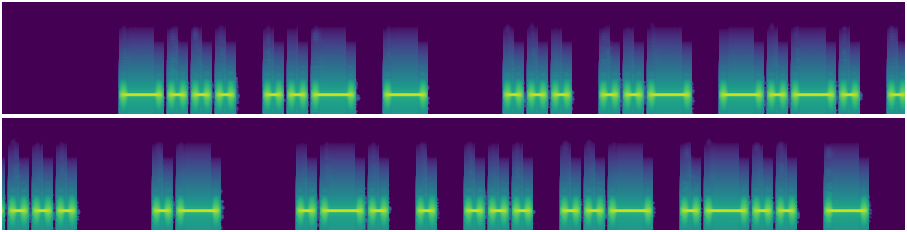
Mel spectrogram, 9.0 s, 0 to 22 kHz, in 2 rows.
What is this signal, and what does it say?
Morse code, heard as a keyed tone, about 20 wpm, 700 Hz. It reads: BUT SUCH A RESULT
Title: Sentences from Top 1000 Words - Review Part 5 - 20wpm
